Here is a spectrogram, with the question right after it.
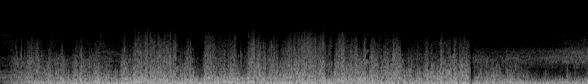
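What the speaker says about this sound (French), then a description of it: "de plus en plus de vent qui avait pas envie de nous lâcher ce jour-là" Strong wind buffeting the microphone while cycling toward the coast, a loud continuous roar and rumble that holds steady for several seconds with no speech.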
